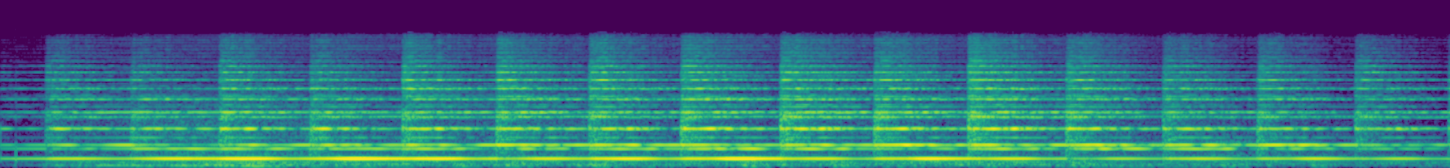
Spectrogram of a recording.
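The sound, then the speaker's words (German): Church bells ring alone in a steady, continuous peal, with strikes roughly every second and a half over a deep, lingering hum that fills the whole stretch. “Geläute zu Ende”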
